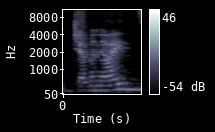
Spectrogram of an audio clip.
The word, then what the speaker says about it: Geminids: say it right it's it's basically Gemini with a DS like geminids good idea I always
